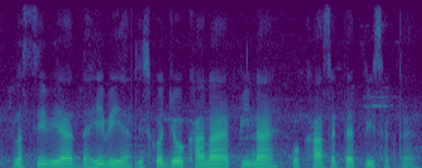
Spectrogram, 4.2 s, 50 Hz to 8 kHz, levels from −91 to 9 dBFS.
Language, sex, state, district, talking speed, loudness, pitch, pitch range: Hindi, male, Uttar Pradesh, Varanasi, 270 wpm, -34 LUFS, 130 Hz, 125-135 Hz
